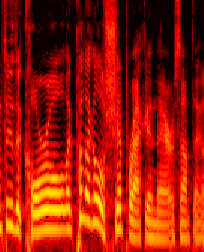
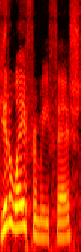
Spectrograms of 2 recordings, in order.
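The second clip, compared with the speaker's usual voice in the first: ordinary talk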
